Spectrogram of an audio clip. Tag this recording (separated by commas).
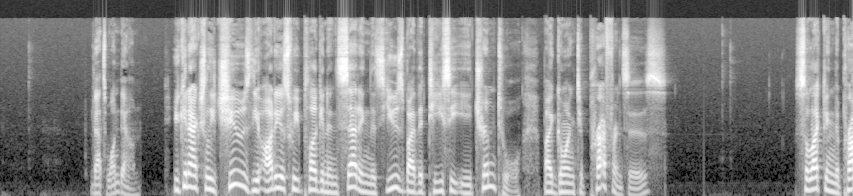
Speech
